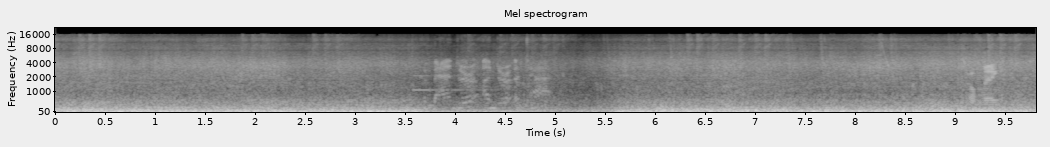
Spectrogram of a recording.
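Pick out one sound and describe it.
Explosions rumble and boom in a battle.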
